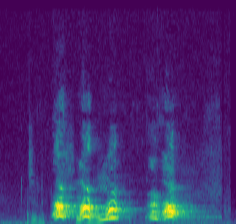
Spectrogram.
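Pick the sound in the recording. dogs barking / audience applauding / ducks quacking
dogs barking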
